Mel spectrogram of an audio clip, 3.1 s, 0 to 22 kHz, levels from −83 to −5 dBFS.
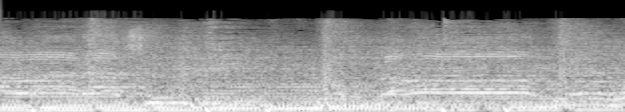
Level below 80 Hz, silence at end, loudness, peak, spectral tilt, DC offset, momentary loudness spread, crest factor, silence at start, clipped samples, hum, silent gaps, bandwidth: -16 dBFS; 0 s; -8 LUFS; 0 dBFS; -4.5 dB/octave; under 0.1%; 2 LU; 8 dB; 0 s; 0.3%; none; none; 12.5 kHz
